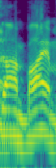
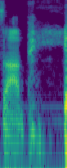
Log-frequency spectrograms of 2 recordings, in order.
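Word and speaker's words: Zombi: It's just pronounced Zombie. It's not Zombie. – It's Zombie. – I do like that you call it that, but it's just Zombie. There's just no E on it.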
